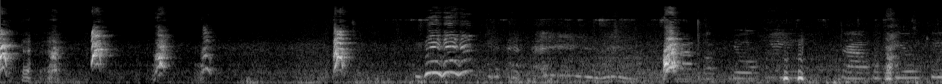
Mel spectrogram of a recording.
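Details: Mixed Shih Tzu dogs at home, one seemingly afraid of the other: a run of sharp barks in the first few seconds, then whining, yelping tones mid-clip, more barks later, and a woman speaking in Filipino and English.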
